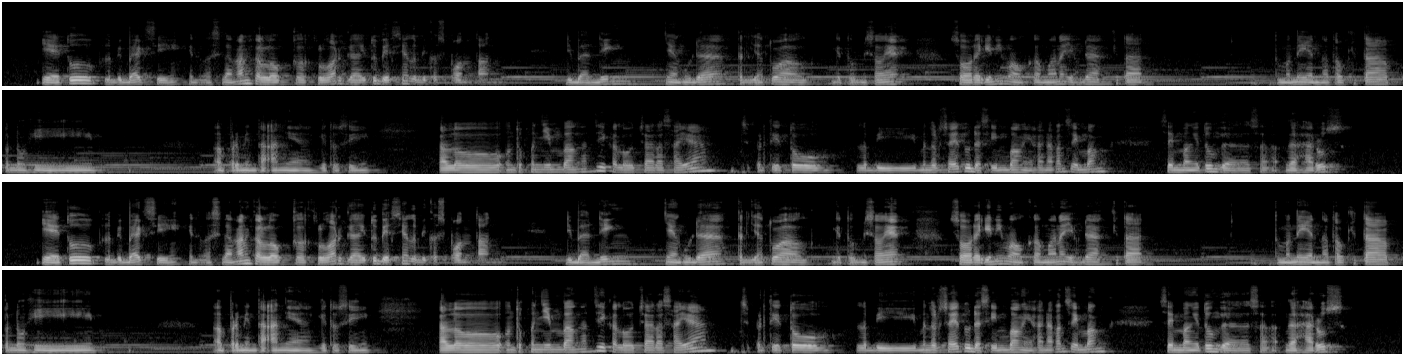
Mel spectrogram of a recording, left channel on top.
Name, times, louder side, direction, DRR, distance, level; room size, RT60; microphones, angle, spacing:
voice 1, 0.4-5.0 5.6-6.3 6.6-11.4 12.5-15.0 16.1-18.0 18.4-22.3 22.6-27.4, right 2 dB, 45° right, 12 dB, 0.8 m, -27 dB
sound 1, 3.5-16.5, left 3 dB, 20° left, 0.8 m, -44 dB
17.0 x 13.0 x 3.8 m, 0.35 s
head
